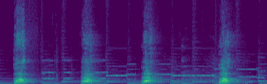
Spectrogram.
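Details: Farm-animal learning segment for toddlers featuring a dog: four sharp barks, about one per second, against steady background music with held tones.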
